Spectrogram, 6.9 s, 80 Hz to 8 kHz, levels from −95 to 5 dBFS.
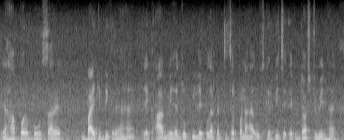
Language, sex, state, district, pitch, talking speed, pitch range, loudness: Hindi, male, Jharkhand, Palamu, 155 Hz, 210 wpm, 150-165 Hz, -20 LUFS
